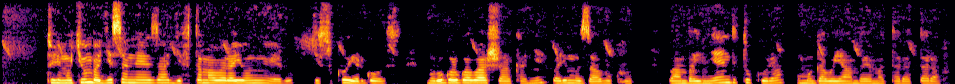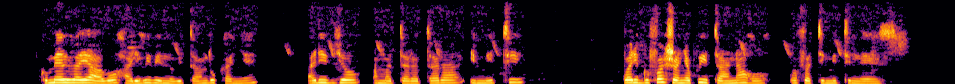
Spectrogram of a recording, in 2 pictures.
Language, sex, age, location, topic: Kinyarwanda, female, 18-24, Kigali, health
